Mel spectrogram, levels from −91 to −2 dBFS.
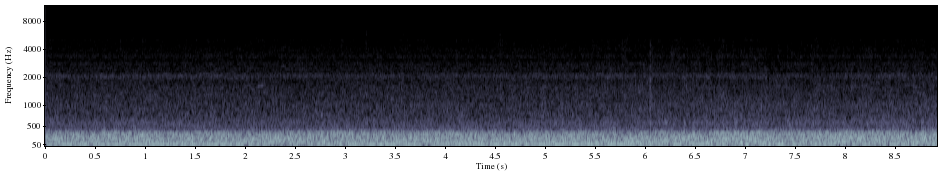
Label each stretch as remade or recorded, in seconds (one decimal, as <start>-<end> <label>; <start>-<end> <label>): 0.0-5.6 recorded; 5.6-8.3 remade; 8.3-8.9 recorded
